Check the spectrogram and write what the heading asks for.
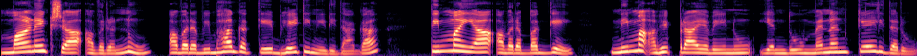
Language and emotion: Kannada, neutral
